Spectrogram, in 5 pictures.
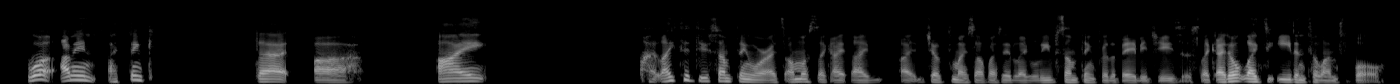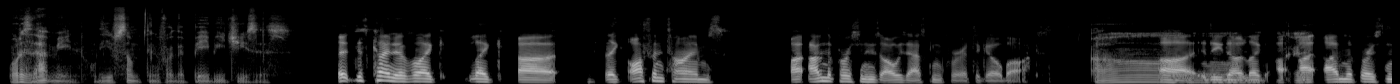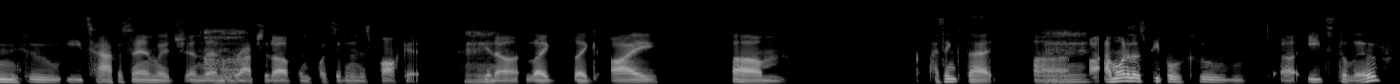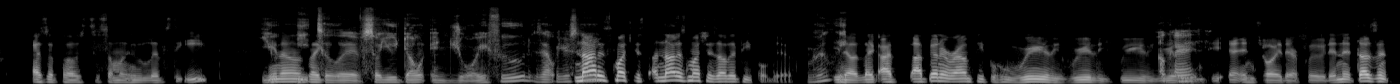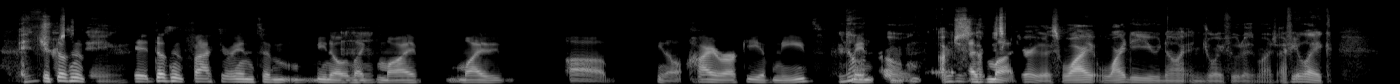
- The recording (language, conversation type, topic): English, unstructured, How should I handle my surprising little food rituals around others?
- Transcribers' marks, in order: drawn out: "Oh"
